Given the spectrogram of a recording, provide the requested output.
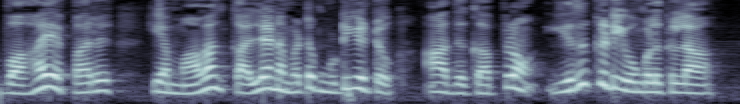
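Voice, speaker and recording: A very high, bright voice of a woman playing a bitter cartoon mother-in-law with a southern Tamil Nadu accent. She nags and scolds sarcastically at a fast clip, bossing everyone around. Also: expressive, dry recording, clean studio sound. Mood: angry, scolding. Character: bossy, bitter village mother-in-law, middle-aged. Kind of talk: Tamil comedy cartoon dialogue.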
